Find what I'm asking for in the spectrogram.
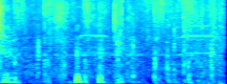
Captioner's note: laughs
